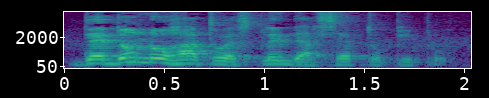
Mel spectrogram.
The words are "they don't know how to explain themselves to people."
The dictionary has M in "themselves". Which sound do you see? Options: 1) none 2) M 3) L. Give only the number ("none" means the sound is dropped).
1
